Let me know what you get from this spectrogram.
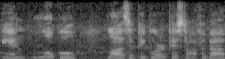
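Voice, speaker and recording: Over music in the background, a man talks at a fairly slow pace in a monotone, flat intonation. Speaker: YouTube vlogger. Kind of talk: casual vlog commentary.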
